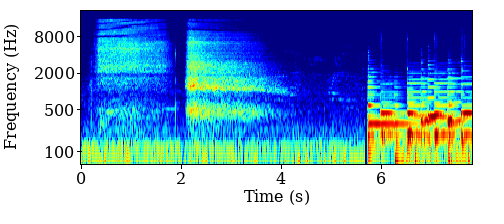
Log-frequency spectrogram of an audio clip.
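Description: A long deep breath drawn in, then a slow airy exhale that fades out, followed by soft instrumental music starting up.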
